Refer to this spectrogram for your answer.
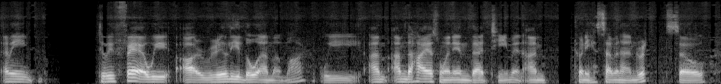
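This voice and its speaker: A man with a non-native accent talks at a fairly quick pace, pitched fairly low. His intonation is fairly even, broken by long, frequent pauses. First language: not English. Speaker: amateur esports player. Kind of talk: post-match interview. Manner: halting, hesitant.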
